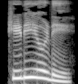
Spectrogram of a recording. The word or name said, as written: ಗೆಡೆಯಾಟ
